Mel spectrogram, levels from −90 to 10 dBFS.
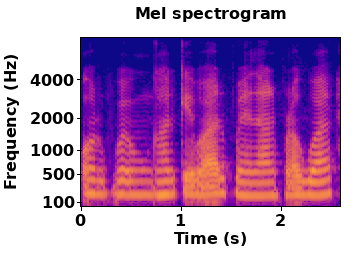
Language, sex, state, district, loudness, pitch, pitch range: Hindi, female, Punjab, Kapurthala, -19 LUFS, 190 Hz, 180-195 Hz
